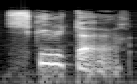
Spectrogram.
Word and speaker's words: sculpteur: This P here is not pronounced. So, sculpteur, un sculpteur, un sportif, un peintre.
